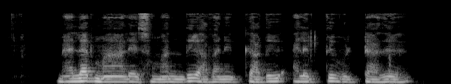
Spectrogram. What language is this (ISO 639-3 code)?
tam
